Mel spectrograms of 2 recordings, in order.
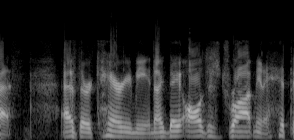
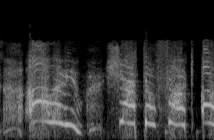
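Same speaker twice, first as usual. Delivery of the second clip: high, stretched mock shriek; freaked-out nurse; slower than usual. Nurse silencing the kids carrying him, shrill freak-out. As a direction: screech the order at all of them. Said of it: "thinks I am dying and freaks out".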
